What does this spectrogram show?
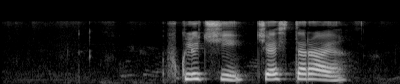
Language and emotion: Russian, neutral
